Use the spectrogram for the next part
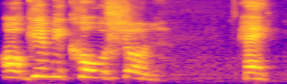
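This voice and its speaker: A woman with a fairly high voice tells a story on a podcast, animated and talking right to her listeners. She sits a bit back from the microphone, so her voice has some distance. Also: unhurried. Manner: animated, addresses listeners directly. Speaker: podcast co-host.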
